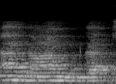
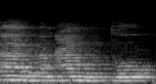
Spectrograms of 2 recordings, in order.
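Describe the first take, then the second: First: The word ends with an 'a' vowel. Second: The word ends with a 'u' vowel. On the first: God gave the blessing. The speaker calls it right. "Beda tu sama tak" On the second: The reciter gave the blessing. The speaker calls it wrong. "Kalau kita bacanya"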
